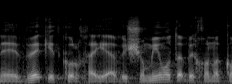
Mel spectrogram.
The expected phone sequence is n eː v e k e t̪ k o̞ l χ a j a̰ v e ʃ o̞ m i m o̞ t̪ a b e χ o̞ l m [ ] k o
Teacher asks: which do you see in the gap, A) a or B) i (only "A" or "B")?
A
